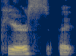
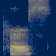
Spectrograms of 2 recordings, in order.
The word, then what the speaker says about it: Peirce: I know it sounds like Pierce, or it's spelled like Pierce, but actually it's pronounced Peirce.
